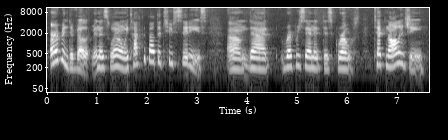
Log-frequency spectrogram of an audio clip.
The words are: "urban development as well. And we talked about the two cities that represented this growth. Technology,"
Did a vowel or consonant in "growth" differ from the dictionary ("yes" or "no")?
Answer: no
